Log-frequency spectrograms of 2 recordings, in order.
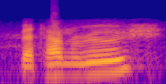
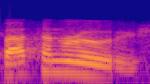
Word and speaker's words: Baton Rouge: all that I know you are you're in Baton Rouge did I pronounce that right yeah Baton Rouge batan Rouge that's how they say it batan Rouge batan Rouge I'm I'm pretty good at lingu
